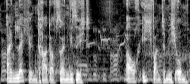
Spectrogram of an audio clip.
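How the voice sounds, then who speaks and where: Ein Mann liest als Ich-Erzähler eine Fantasy-Geschichte nach Skript. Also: male voice, low-pitched, a little slow, over music. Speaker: first-person narrator and protagonist. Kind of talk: scripted fantasy audiobook narration.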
